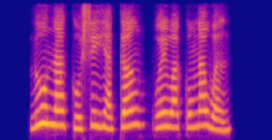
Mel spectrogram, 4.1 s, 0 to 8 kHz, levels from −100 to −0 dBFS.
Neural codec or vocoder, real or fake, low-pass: codec, 16 kHz in and 24 kHz out, 0.4 kbps, LongCat-Audio-Codec, two codebook decoder; fake; 7.2 kHz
